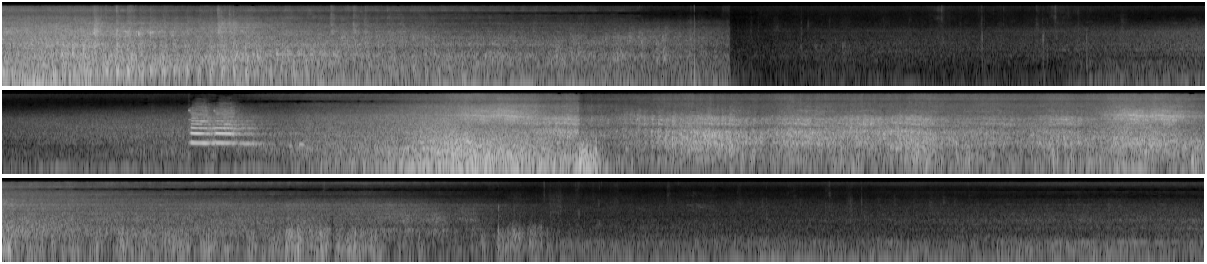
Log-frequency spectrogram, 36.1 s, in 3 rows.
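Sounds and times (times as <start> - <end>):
train wheel and rail noise: 0.0 - 36.0
train horn note: 13.9 - 15.0.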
